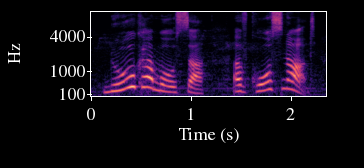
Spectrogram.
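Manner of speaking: put-on slow, loud witch doctor with a wobbly Jamaican accent; faltering Jamaican accent. Witch doctor tells the girl she knows her, faltering Jamaican accent. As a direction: barely hang on to a mock Jamaican accent. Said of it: "barely hanging on to it by a thread".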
